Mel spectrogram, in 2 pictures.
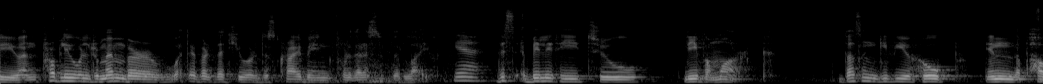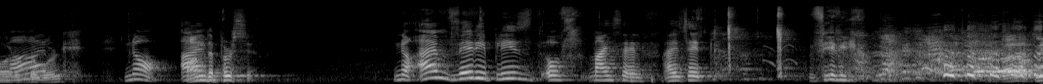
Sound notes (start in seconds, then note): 17.5 smooching; 18.9 audience laughing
